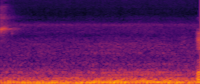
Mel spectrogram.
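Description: A steady low hum with nothing else happening over it.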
